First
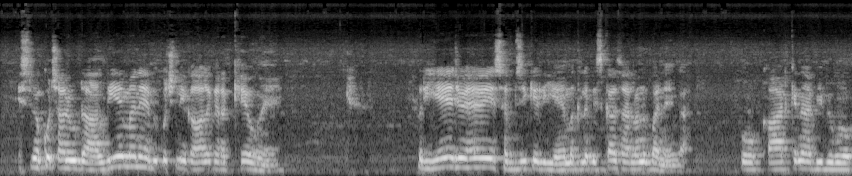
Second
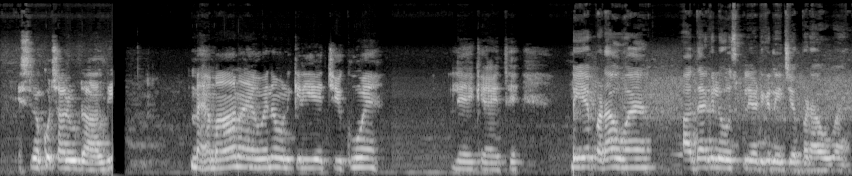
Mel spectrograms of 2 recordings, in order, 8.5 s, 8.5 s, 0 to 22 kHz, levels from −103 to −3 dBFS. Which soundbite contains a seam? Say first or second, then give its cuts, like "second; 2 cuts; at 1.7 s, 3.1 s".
second; 2 cuts; at 1.1 s, 5.7 s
